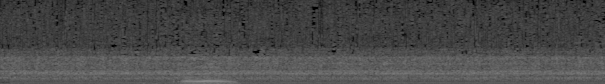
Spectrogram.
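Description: Steady low electrical-type hum under the recording, made of several even tones. About two seconds in, a short pitched hum lasting about half a second rises above it.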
